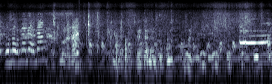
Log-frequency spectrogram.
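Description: A rooster crowing, its call ending about half a second in, then chickens clucking.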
